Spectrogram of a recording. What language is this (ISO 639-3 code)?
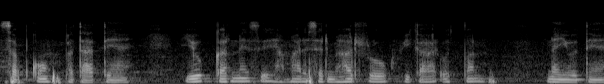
hin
